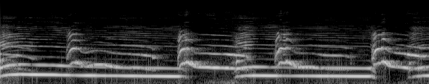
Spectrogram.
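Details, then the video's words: Male American Cocker Spaniel puppy Pippin, almost 11 weeks old, howling on cue: a continuous sustained howl with slowly falling notes, punctuated roughly every second by sharp upward-sliding yelps. "Pippin Howls!"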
